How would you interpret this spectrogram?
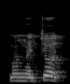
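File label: "mengecut", Malay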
